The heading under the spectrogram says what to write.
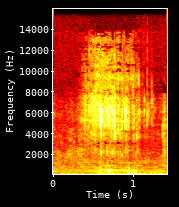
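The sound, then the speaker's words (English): Someone drinking water, with soft wet sipping and a couple of quiet gulps over a second or so, no talking. “I had to drink my water on it because today has been a tiring day.”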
